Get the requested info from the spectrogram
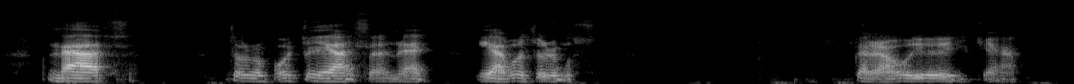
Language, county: Lithuanian, Kaunas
